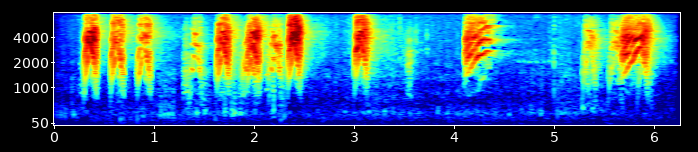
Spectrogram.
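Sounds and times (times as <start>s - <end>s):
calls: 0.3s - 6.2s.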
